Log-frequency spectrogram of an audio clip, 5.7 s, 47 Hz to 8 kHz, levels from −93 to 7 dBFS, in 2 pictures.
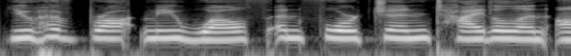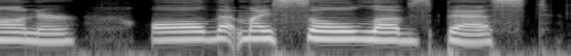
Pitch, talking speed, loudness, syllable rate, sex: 220 Hz, 160 wpm, -14 LUFS, 4.1 syllables/s, female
